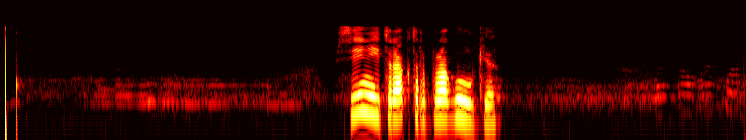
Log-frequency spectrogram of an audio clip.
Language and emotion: Russian, neutral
